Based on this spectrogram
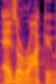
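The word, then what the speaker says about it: Ezeiruaku: yes just real quick Donovan ezar Raku is how you pronounce that and he's been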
